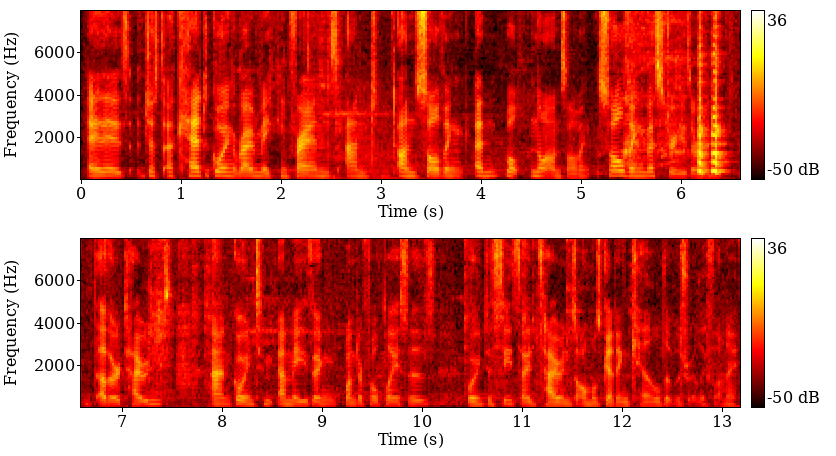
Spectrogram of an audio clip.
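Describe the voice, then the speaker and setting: A woman's voice: lowish voice, level tone, moderate pace, very noisy. A woman co-hosting a casual book chat podcast, enthusiastic and laughing often. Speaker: podcast co-host.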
